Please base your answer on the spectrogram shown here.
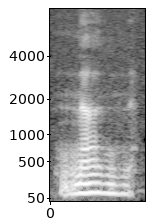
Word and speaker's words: none: None, none. E o E não é pronunciado.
